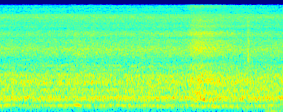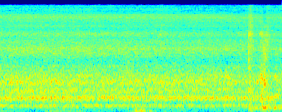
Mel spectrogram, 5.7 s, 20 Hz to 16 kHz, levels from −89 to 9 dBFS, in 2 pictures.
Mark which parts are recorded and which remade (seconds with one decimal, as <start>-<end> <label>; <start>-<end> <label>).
0.0-5.0 recorded; 5.0-5.7 remade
